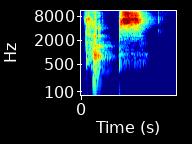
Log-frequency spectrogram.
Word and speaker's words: cups: The next one is cops versus cups. So cops meaning the police, short O, ah, ah. Cups meaning little glasses, kind of things you pour water in. Cups with a short U, Here we go.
